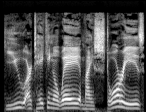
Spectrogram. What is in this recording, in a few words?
saying you are taking away my stories sing songy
